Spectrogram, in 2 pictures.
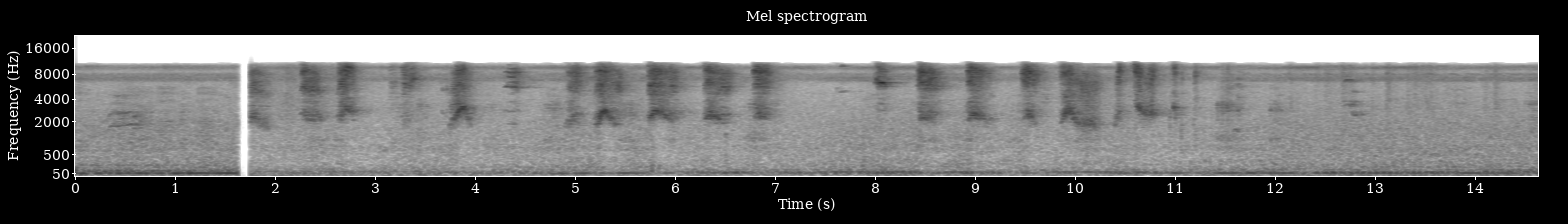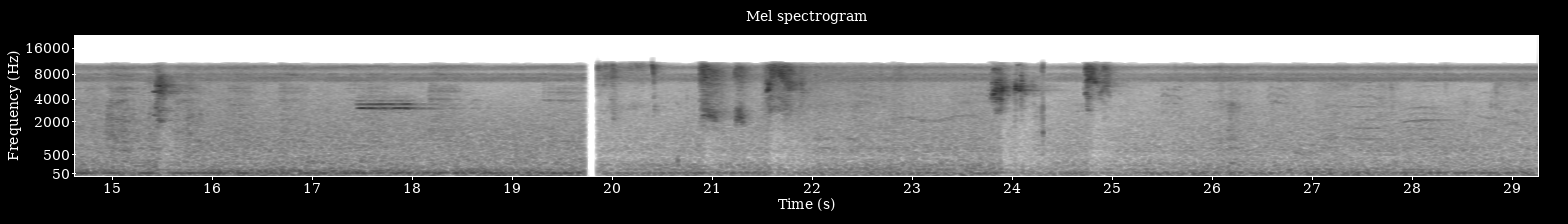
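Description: Birds chirping: short, high calls repeated in quick runs, in two bouts, over a steady high-pitched hum.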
